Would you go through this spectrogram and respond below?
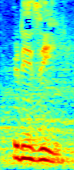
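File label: "rizii", Teotitlán del Valle Zapotec; buy verb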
